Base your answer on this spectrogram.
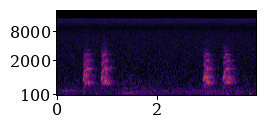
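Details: Two dogs barking at a hippo: a quick double bark, a silence of about two seconds, then another sharp double bark against a quiet background.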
